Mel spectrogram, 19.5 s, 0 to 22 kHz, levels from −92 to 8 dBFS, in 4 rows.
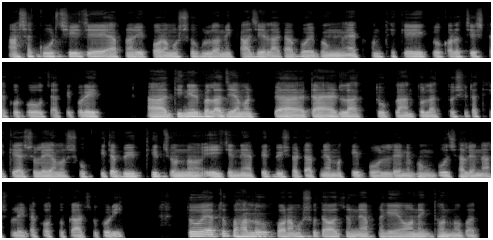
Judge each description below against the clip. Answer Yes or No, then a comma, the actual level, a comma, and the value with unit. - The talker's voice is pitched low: Yes, low, 105 Hz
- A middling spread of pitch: No, narrow, 1.9 semitones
